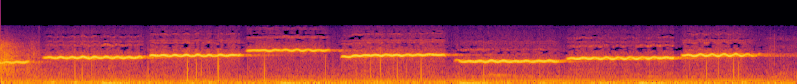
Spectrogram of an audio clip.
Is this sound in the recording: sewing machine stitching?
no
